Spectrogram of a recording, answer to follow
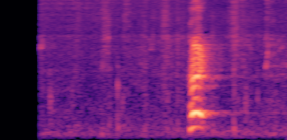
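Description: A man shouts "Hey!" once, loud and sharp, about one and a half seconds in. Before it there are only a few faint scattered taps.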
